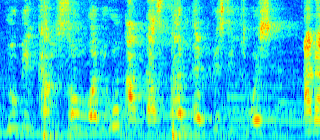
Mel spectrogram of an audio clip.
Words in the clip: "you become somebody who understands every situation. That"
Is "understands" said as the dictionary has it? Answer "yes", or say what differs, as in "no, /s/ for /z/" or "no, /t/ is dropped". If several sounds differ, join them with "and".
no, /z/ is dropped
